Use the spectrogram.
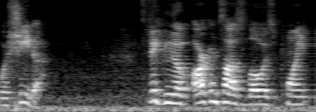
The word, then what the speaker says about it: Ouachita: the Washita mountains oh here's another one that isn't spelled quite like it's said you heard I said Washita and you would probably expect that to be spelled something like waa s H ITA no it's oh you ACH ITA which is the French spelling the best part is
